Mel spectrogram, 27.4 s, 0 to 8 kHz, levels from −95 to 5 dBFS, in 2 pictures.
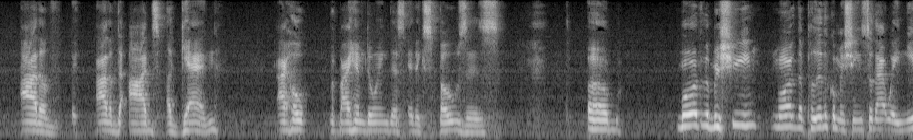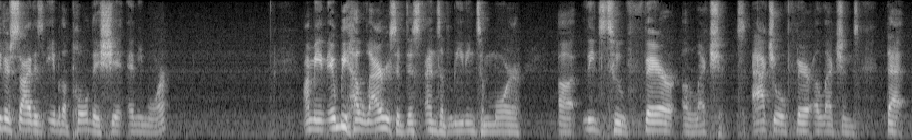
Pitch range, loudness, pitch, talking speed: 115-150 Hz, -19 LUFS, 130 Hz, 130 wpm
